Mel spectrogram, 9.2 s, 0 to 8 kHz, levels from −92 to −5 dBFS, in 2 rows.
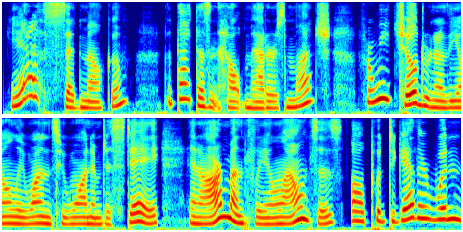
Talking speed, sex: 205 wpm, female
